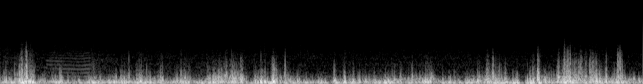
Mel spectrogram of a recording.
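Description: Strong wind buffeting the microphone: a gusty low rumble with constant knocks and pops. Near the start, a short pitched sound rises above it for about half a second.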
